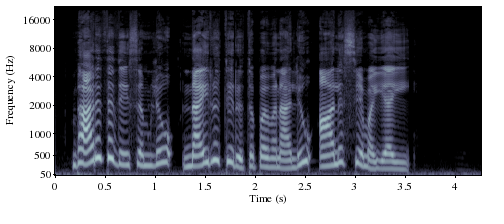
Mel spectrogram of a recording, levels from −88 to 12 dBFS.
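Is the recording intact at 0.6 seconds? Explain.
Yes, the speech at 0.6 seconds is intact, with no audible fault at that moment.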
